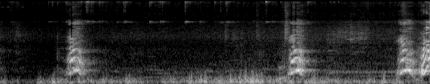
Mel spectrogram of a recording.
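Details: Small dogs, one of a group of four, give three separate sharp barks spaced over a few seconds, with low rumbling background noise and voices between them.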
